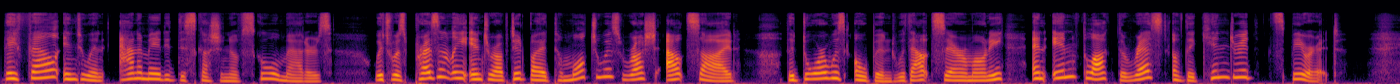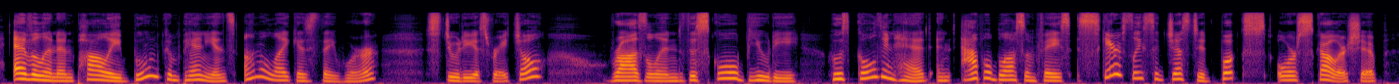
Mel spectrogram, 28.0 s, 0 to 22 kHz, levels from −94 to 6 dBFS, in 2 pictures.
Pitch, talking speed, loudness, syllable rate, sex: 215 Hz, 125 wpm, -21 LUFS, 4.6 syllables/s, female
